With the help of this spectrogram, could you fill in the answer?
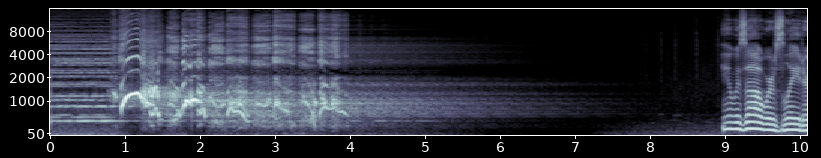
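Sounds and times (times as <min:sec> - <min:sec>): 
woman screaming with shrill wavering wails: 0:00.8 - 0:05.7
speech: 0:09.0 - 0:10.0.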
